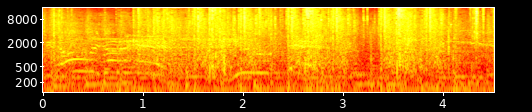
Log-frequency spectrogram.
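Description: Gunfire in the video game Red Dead Redemption II, a loud, dense run of rapid shots and booms layered over game music, with tonal sounds and possible voices mixed in.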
